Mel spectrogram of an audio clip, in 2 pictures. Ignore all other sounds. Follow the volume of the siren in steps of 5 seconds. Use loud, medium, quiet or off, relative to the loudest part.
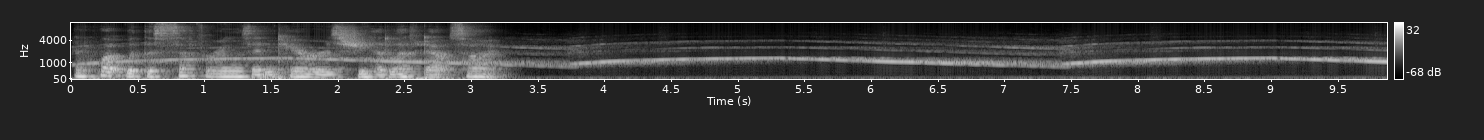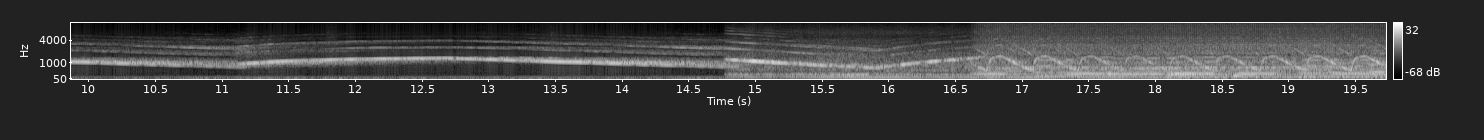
medium, medium, loud, loud.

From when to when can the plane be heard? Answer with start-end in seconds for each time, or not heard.
not heard.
